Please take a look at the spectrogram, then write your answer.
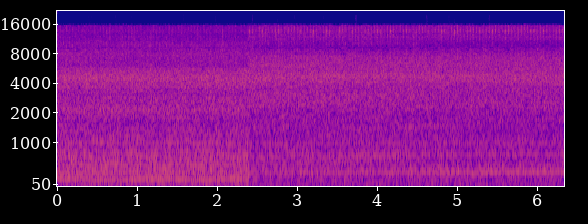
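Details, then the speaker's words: Honda City idling with A/C on and hood closed after A/C repair (new clutch plate, compressor oil changed, new drier and belt), A/C pressure not above 250, normal range: smooth even idle with steady hum, slight pitch shift as compressor cycles; normal. "ความร้อนไม่สูงเกิน250บาทอยู่ในเกณฑ์ปกตินะคุณภูมิ3618เพราะครับปิดฝากระโปรงเล่นเครื่องปกติ"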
